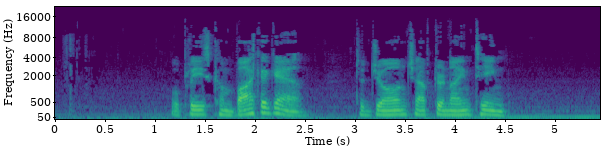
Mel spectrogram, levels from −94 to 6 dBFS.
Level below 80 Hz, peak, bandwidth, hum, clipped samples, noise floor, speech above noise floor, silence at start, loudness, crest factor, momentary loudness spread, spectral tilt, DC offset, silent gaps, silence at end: -48 dBFS; -8 dBFS; 13.5 kHz; none; under 0.1%; -51 dBFS; 25 dB; 0.15 s; -26 LUFS; 20 dB; 22 LU; -6 dB/octave; under 0.1%; none; 0 s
